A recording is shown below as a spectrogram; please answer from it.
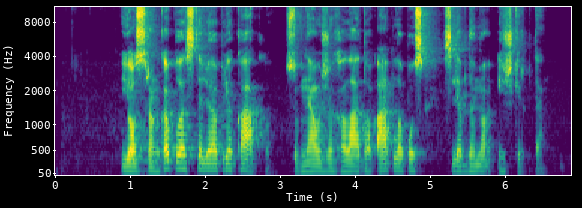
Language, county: Lithuanian, Utena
